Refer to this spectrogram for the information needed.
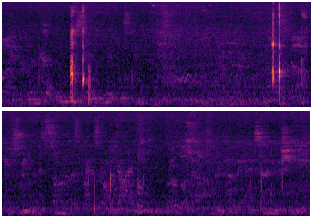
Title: has the hiccups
